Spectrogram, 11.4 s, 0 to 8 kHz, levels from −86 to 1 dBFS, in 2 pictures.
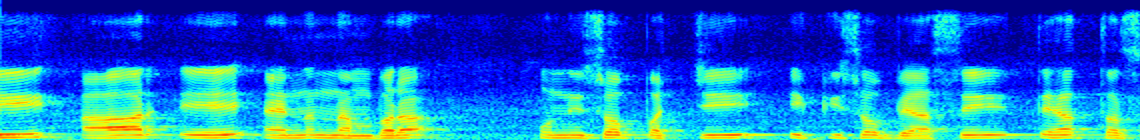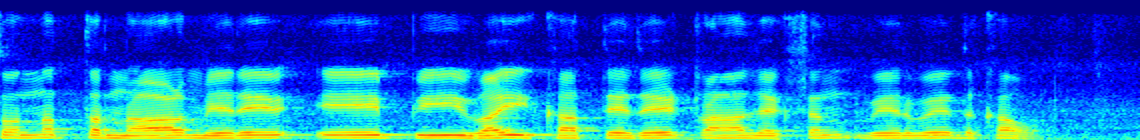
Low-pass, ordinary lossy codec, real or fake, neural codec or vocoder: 7.2 kHz; none; real; none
